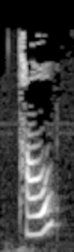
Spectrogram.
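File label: "头", Mandarin Chinese; hsk; chinese-flashcards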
